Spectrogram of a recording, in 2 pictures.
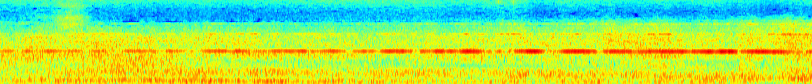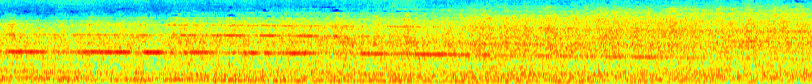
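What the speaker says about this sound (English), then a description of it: "Just make out the Turkish Airlines as well, just about to touch down." A Turkish Airlines airliner coming in to touch down at Manchester Airport, a steady loud engine roar and whine holding for the whole stretch, with a slowly falling high tone as it passes.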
